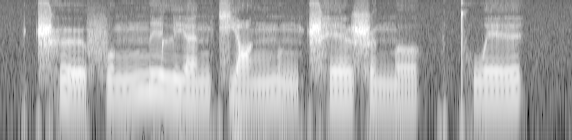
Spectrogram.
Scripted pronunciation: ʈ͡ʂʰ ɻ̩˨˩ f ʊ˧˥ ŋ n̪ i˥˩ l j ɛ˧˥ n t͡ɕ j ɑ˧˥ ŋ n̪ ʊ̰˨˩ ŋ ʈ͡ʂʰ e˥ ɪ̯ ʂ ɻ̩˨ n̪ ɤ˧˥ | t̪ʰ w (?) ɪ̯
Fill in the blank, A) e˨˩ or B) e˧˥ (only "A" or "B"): B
